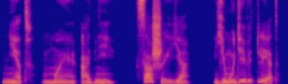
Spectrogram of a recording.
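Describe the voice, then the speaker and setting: A woman reading an audiobook, voicing a gentle young woman who soothes a younger girl. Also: mid-range voice, steady tone, slow, lightly acted. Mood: soothing. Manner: soothing, tender. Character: gentle young woman, older sister figure.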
